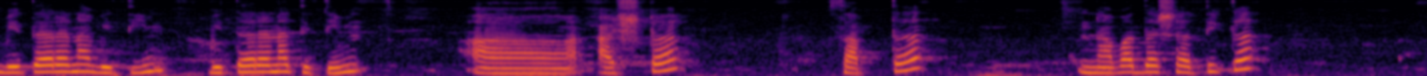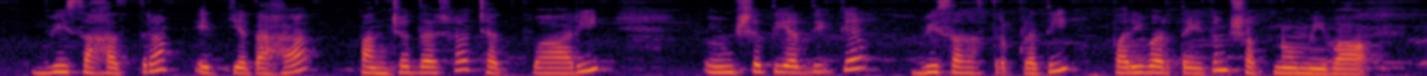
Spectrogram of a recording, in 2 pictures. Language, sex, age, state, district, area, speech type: Sanskrit, female, 18-30, Tamil Nadu, Thanjavur, rural, read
